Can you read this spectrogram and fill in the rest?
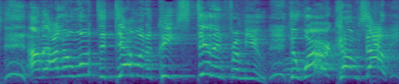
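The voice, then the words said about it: Yelling. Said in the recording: “sorry I'm yelling”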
